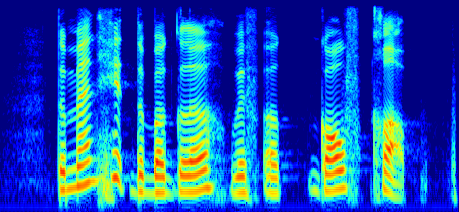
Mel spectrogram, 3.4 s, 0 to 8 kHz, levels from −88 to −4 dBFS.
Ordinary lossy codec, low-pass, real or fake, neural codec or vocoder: none; 7.2 kHz; real; none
